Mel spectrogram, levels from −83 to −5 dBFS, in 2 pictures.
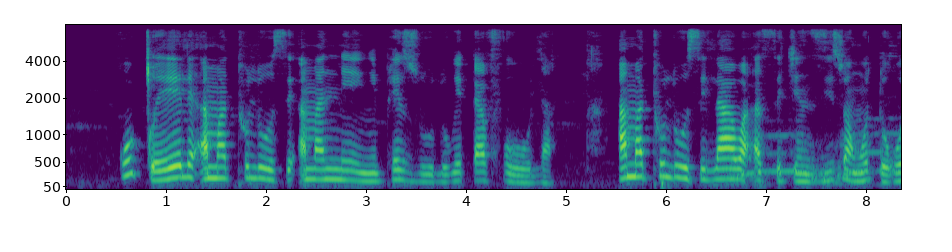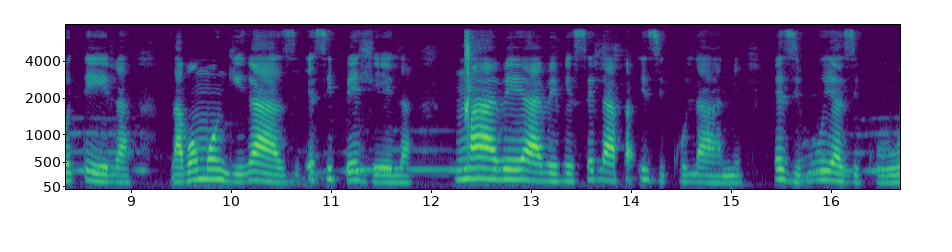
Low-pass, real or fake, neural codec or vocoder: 7.2 kHz; real; none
